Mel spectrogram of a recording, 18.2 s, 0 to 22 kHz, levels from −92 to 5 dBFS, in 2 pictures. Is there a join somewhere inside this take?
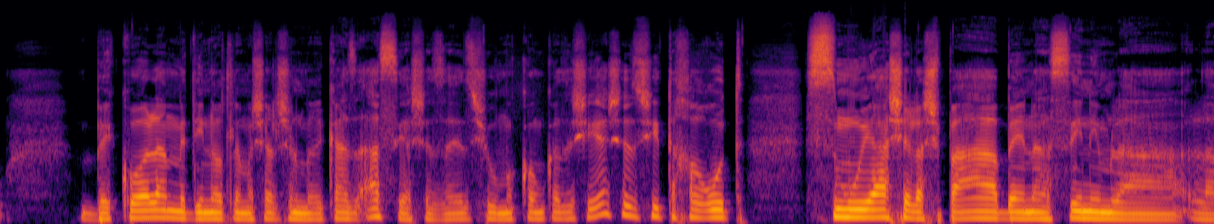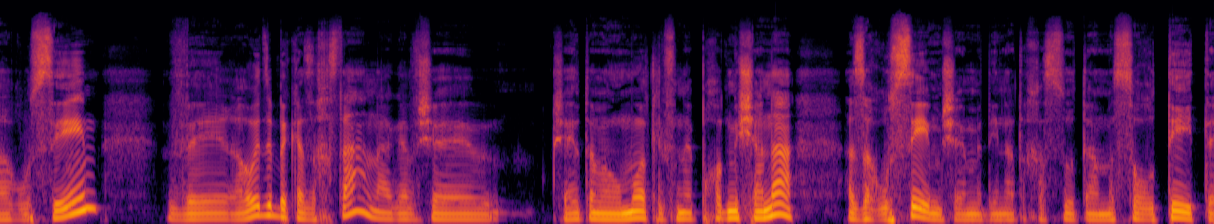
no; 0 cuts

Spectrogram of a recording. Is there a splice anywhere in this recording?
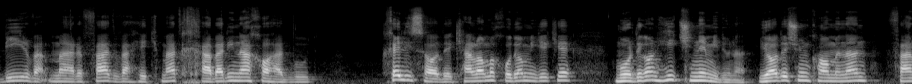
yes; 1 cut; at 7.5 s

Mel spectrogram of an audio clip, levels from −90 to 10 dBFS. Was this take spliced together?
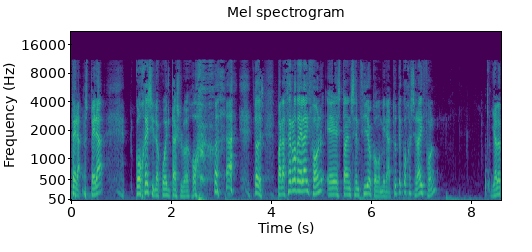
yes; 1 cut; at 3.6 s

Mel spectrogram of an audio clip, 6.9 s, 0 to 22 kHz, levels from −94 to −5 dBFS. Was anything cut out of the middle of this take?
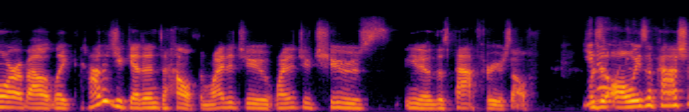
no; 0 cuts

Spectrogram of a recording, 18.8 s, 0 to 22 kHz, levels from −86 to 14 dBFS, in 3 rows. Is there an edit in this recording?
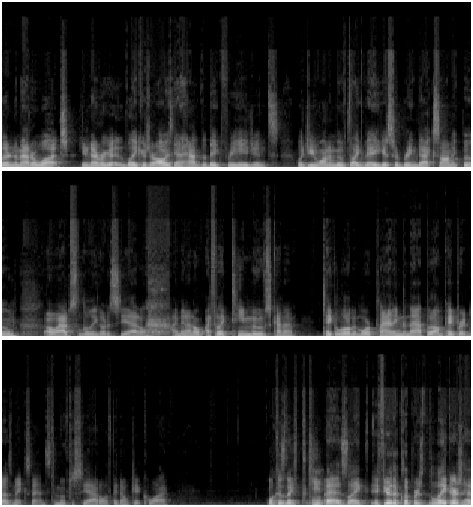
yes; 2 cuts; at 8.5 s, 16.8 s

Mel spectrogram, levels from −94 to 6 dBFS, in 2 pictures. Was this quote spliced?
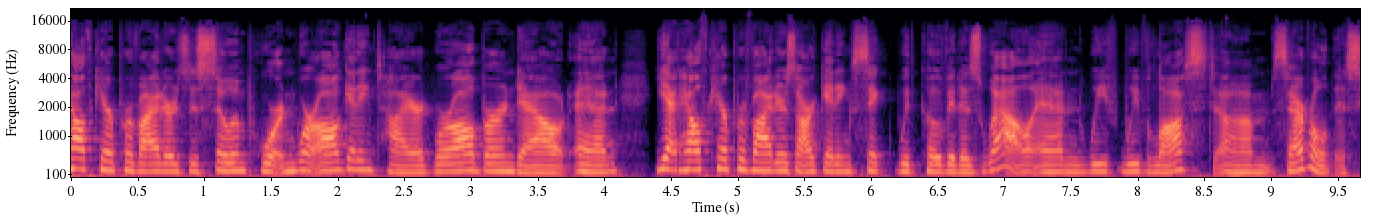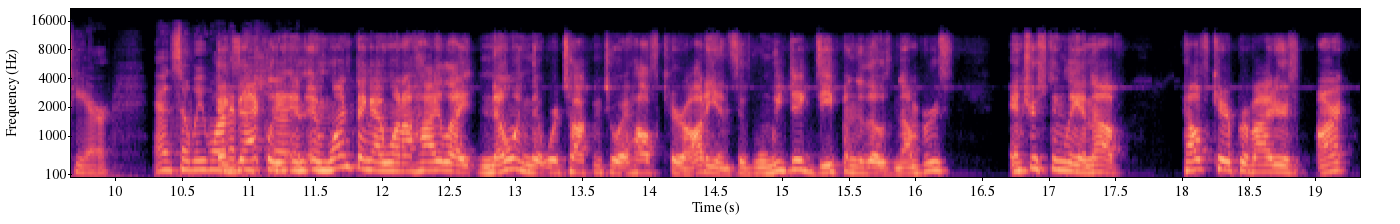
no; 0 cuts

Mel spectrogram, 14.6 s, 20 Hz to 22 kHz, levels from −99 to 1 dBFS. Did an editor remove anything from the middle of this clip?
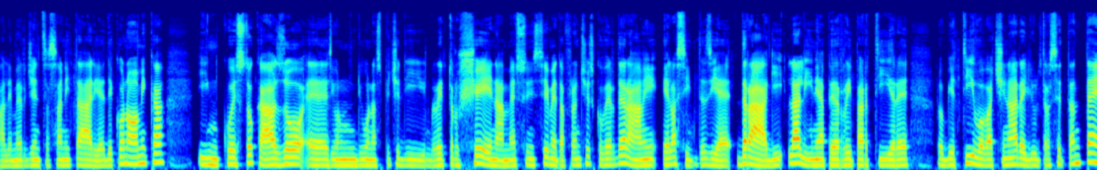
yes; 2 cuts; at 4.4 s, 5.7 s

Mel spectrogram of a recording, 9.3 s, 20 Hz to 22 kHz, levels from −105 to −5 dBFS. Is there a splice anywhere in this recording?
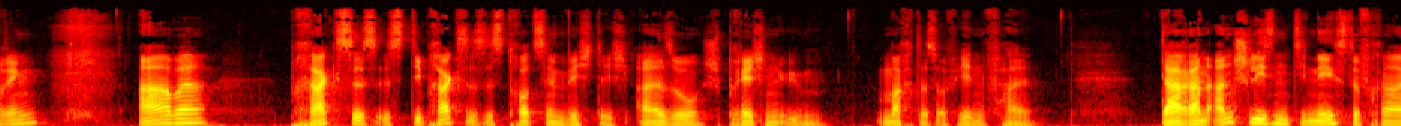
no; 0 cuts

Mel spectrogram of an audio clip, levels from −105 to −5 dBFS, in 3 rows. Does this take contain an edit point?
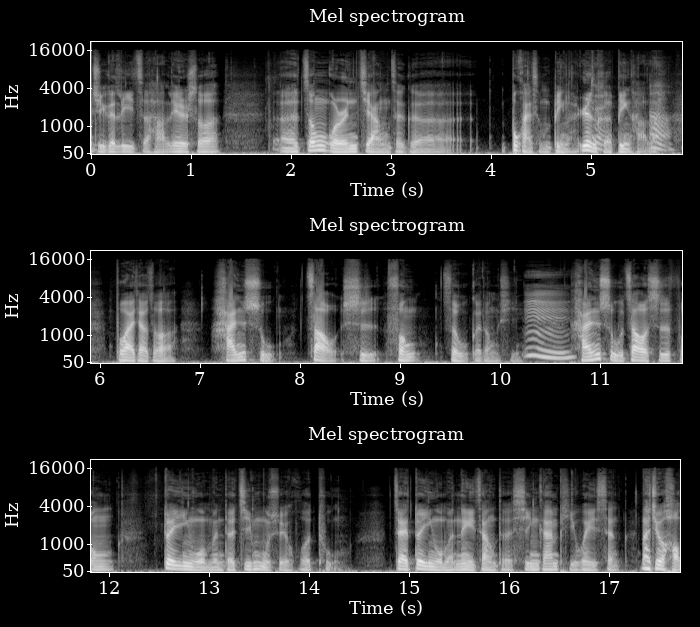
yes; 1 cut; at 12.5 s

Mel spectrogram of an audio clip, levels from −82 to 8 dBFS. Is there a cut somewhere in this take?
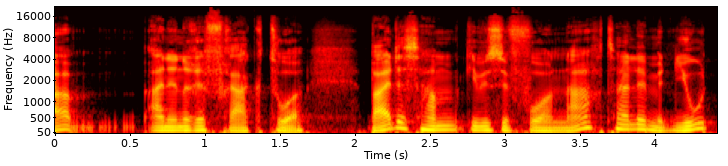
no; 0 cuts

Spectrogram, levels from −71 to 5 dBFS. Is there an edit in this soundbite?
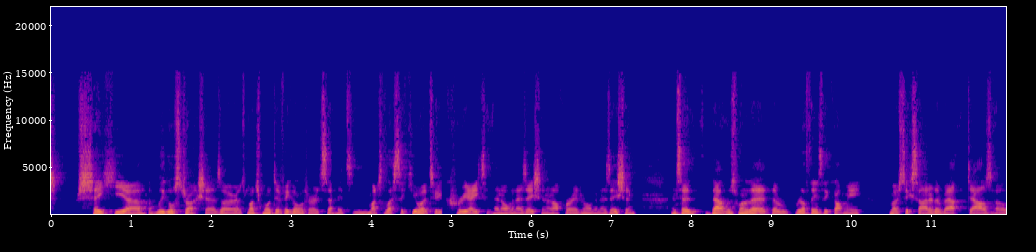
no; 0 cuts

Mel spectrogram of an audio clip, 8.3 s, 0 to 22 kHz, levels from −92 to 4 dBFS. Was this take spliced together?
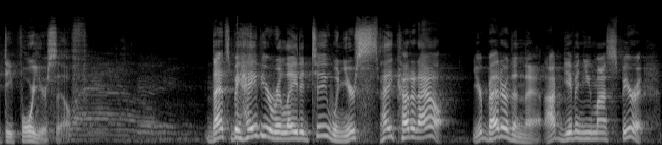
yes; 1 cut; at 4.7 s

